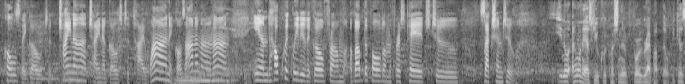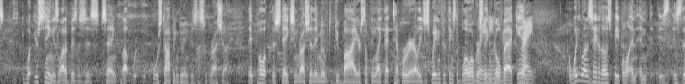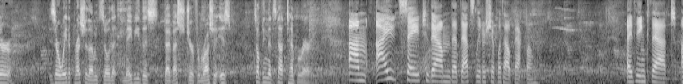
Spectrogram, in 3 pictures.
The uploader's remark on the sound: The two caught up at the Grand Hotel for the Detroit Regional Chamber's annual Mackinac Policy Conference.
